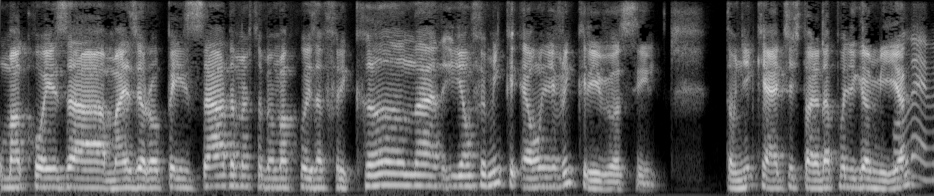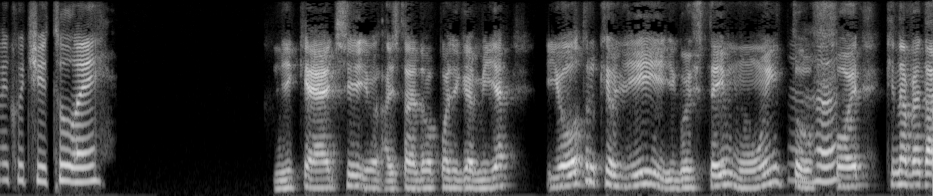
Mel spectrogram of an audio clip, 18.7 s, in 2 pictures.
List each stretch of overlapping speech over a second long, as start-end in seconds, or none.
none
